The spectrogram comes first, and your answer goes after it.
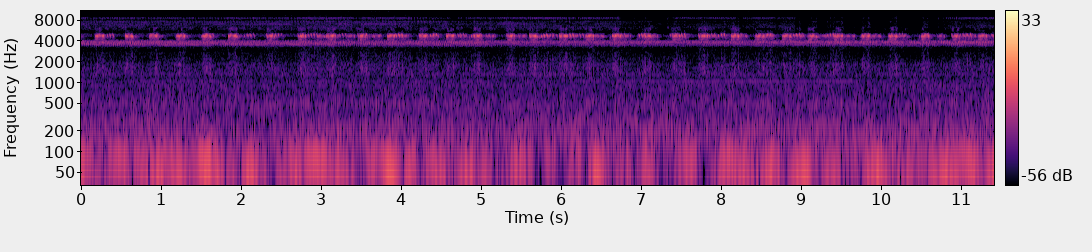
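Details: Grass insects chirping as study background noise: steady high, shrill pulses repeated about three times a second over a continuous ringing tone, with a soft low hum underneath.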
